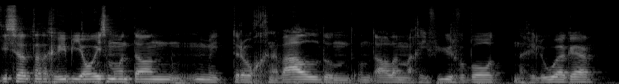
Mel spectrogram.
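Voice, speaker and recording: A man talks at a moderate pace. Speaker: podcast host. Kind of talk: casual chat.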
